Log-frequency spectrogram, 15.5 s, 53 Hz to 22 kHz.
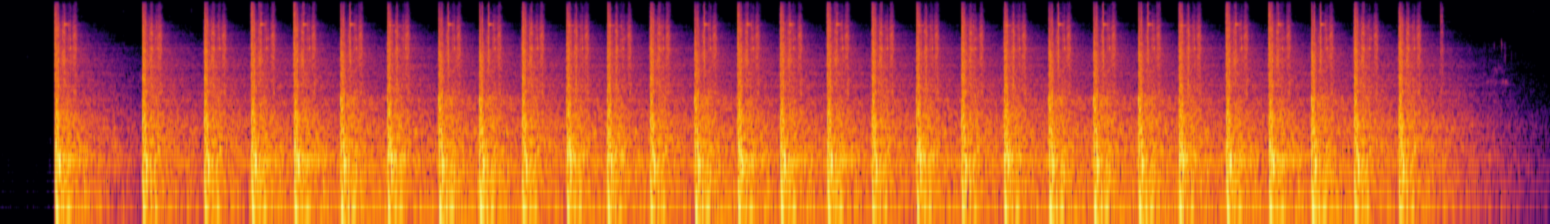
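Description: An AKM rifle fires in the VR game H3VR in one long, steady string of about two dozen loud, evenly spaced shots, each cracking sharply with a short decay, and no talking.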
